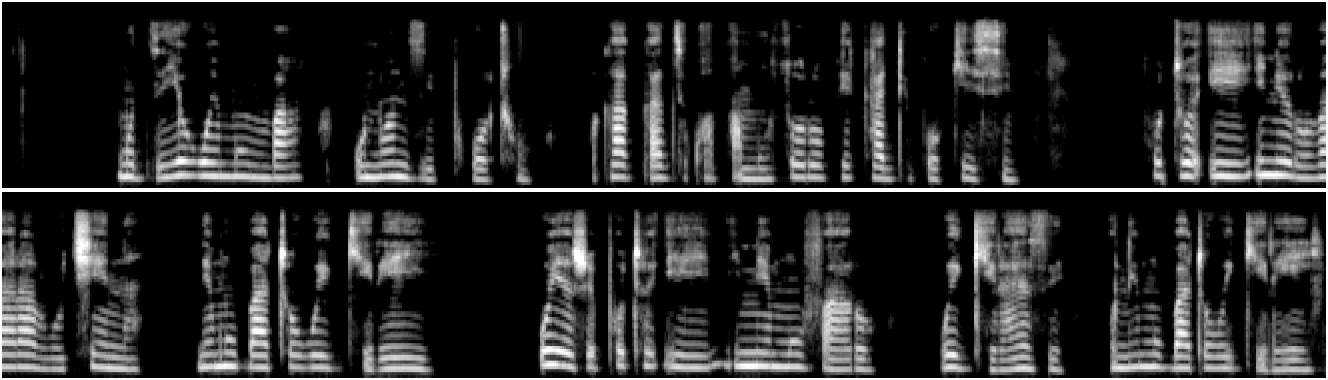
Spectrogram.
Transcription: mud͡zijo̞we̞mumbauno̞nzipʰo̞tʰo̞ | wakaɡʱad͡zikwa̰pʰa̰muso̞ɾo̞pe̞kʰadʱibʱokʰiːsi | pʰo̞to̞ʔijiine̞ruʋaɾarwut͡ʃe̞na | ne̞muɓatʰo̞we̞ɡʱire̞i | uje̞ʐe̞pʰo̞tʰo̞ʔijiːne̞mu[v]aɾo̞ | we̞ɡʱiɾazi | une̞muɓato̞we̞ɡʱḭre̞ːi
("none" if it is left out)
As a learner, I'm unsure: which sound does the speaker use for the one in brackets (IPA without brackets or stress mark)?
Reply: v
